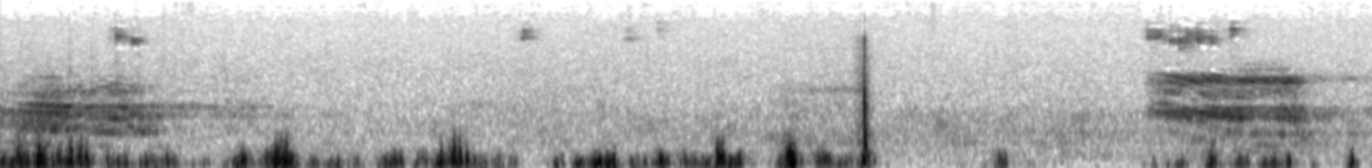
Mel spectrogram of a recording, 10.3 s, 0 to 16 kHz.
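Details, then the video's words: Red deer stag in the 2014 rut, likely the 14-point stag, gives a short harmonic bellow at the start and another near the end. Loud low knocks and rumbles fill the middle. "Brame du cerf 2014"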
